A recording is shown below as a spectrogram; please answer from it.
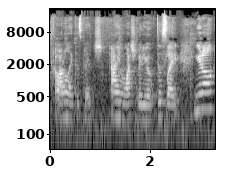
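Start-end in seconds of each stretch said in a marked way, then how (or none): none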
